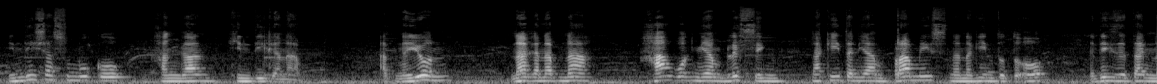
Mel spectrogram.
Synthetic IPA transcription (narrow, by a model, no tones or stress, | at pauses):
hɪnd̪iʃasʊmuːkoʔ | haŋɡanhɪnd̪ikɐna̰p̚ | ʔa̰t̪̚ŋajonː | akɐnap̚na | hawak̚ɲaŋblɛsɪŋ | nakit̪anjaŋpɾamisnanaɡint̪̬ʊt̪oʔo | had̪isd̪et̪an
